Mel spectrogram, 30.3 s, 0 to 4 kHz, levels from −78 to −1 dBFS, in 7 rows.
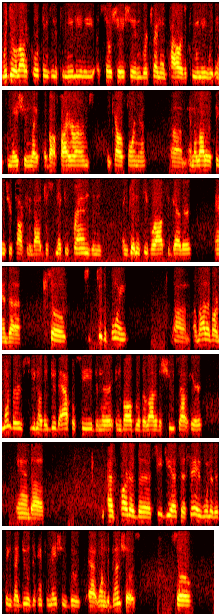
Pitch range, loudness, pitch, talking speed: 120-140 Hz, -23 LUFS, 130 Hz, 195 wpm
